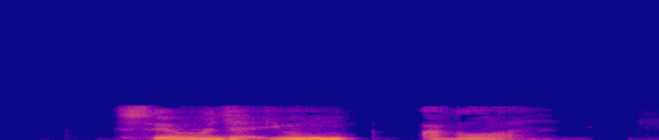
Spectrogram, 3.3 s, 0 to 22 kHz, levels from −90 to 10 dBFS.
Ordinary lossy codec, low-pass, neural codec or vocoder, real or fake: MP3, 24 kbps; 5.4 kHz; codec, 16 kHz, 0.5 kbps, FunCodec, trained on Chinese and English, 25 frames a second; fake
